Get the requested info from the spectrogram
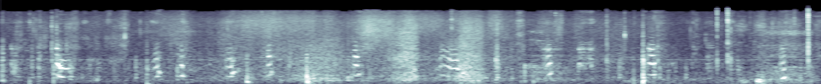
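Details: Border Collie puppies a week old, drinking from their mother, let out faint sporadic squeaks and brief whines amid a steady hiss of suckling and rustling.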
